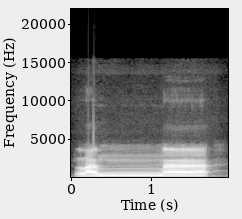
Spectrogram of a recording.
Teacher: mim tasdid dibaca gunnah berdengung, makanya didengungkan lamma, dibaca lamma, jangan dibaca lamman, salah.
